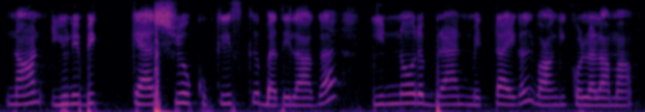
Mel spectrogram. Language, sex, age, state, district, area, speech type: Tamil, female, 18-30, Tamil Nadu, Erode, rural, read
